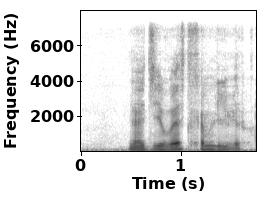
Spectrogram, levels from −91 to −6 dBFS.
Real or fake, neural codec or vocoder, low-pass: fake; codec, 32 kHz, 1.9 kbps, SNAC; 7.2 kHz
